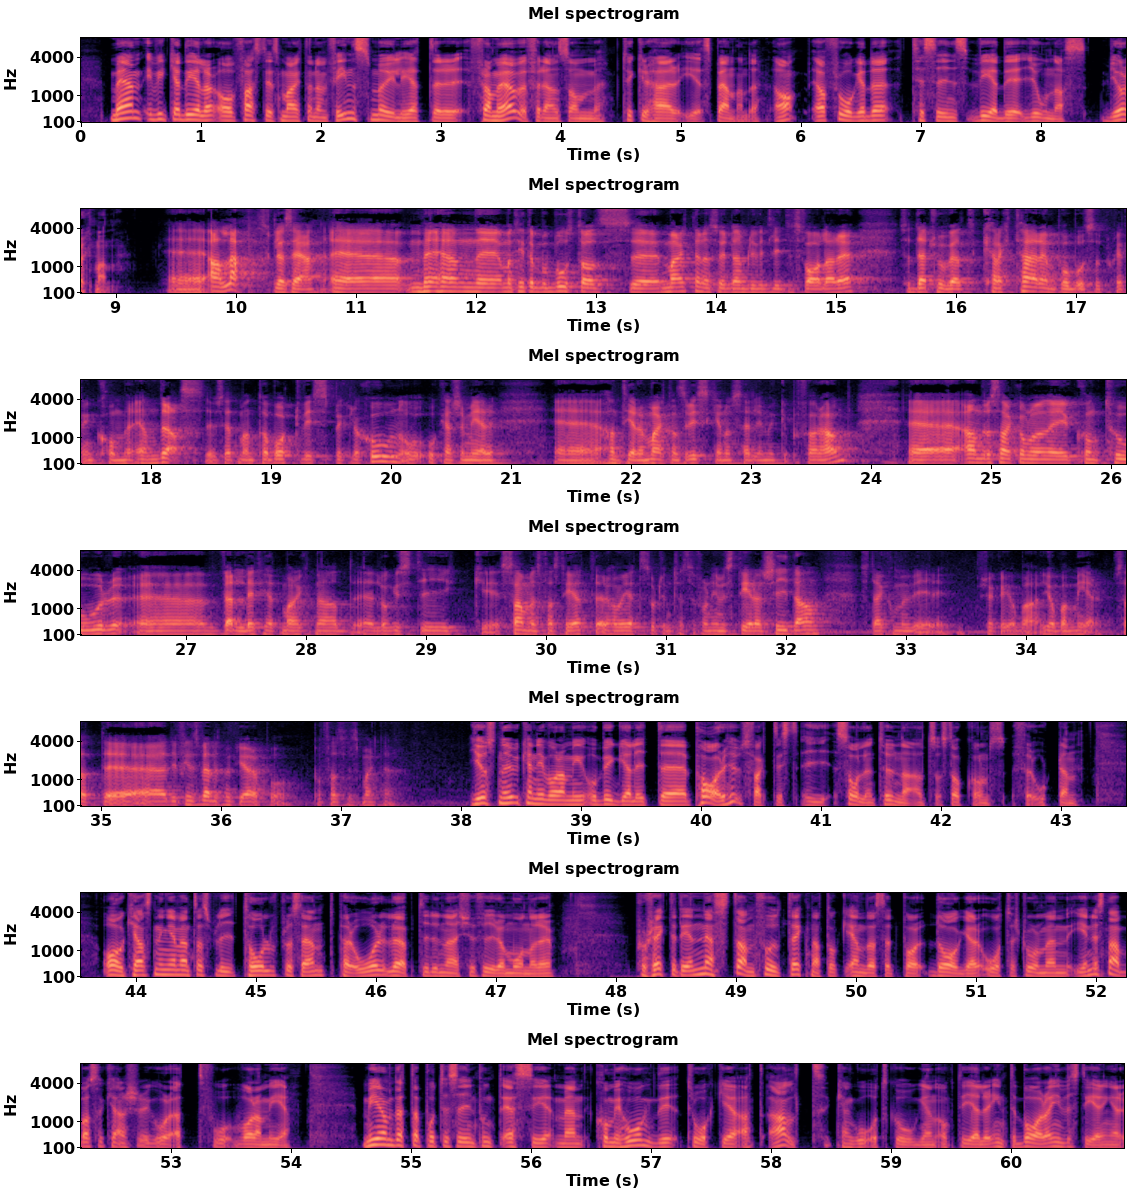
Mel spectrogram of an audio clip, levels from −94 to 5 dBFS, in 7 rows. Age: 30-49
